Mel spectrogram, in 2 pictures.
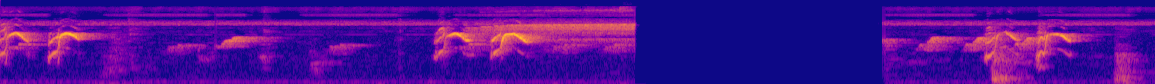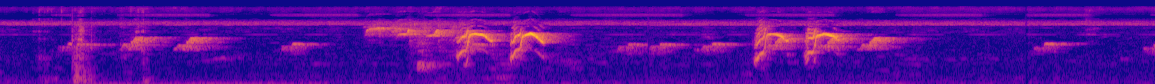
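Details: Busy sooty-headed bulbul chatter: quick runs of bright, rising and falling whistled notes, several phrases tumbling together, a brief silent gap midway, steady faint high background tone.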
